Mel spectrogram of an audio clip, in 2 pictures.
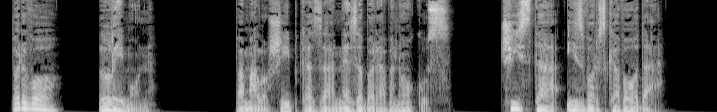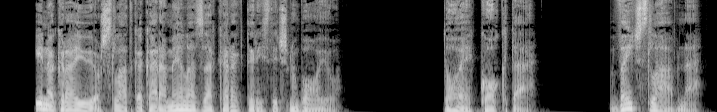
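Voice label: croatian male narration, voice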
